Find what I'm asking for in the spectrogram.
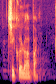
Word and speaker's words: Chicoloapan: Bueno, saludo a Ana Rosa que está de Chicoloapán, Estado de México. ¿Lo dije bien? Chicoloapan.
